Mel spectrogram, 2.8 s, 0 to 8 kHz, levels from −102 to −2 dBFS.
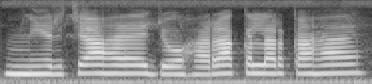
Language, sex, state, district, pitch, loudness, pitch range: Hindi, female, Jharkhand, Palamu, 270 Hz, -16 LUFS, 255-275 Hz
